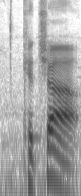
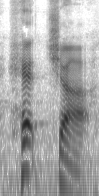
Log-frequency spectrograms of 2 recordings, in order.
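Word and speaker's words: 갈려: one is catch ah catch ah I've heard it's pronounced head cha like with an H that is incorrect it's K like ketchup so it's gonna be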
